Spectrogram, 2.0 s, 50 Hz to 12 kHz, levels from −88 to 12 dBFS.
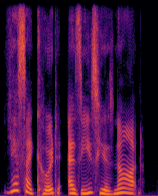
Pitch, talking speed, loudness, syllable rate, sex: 255 Hz, 210 wpm, -19 LUFS, 5.0 syllables/s, female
